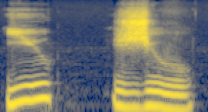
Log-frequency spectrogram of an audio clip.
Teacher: 结尾呢，是一个 l，一个辅音 L 的这样一个发音，你需要注意的是，要把舌尖顶到上牙膛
